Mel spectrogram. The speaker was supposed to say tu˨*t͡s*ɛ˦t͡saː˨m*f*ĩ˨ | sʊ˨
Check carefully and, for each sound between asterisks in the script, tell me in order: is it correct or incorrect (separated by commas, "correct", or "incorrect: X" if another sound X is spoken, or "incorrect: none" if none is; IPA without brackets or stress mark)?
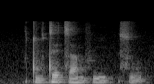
incorrect: t, correct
